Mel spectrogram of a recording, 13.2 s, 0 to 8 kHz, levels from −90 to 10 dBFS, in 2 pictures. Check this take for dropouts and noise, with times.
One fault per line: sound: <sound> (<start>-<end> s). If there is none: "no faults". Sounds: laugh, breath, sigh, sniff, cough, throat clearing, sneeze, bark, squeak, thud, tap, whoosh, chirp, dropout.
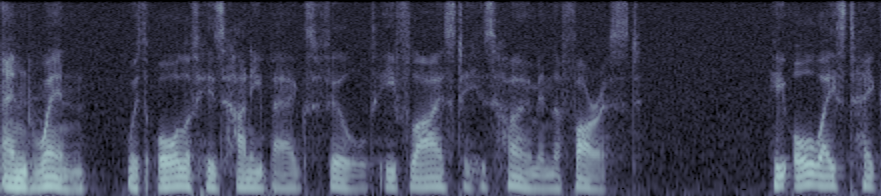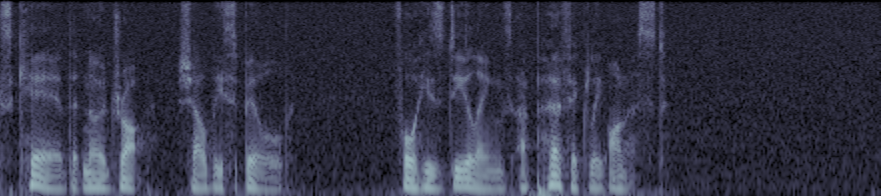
no faults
